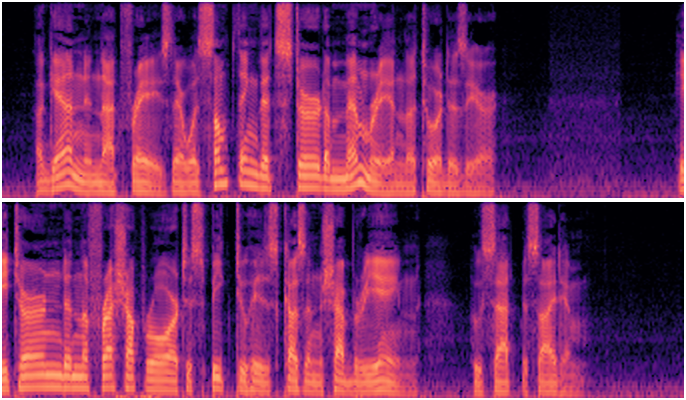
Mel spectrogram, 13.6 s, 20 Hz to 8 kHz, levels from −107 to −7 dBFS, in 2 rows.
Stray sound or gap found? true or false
false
